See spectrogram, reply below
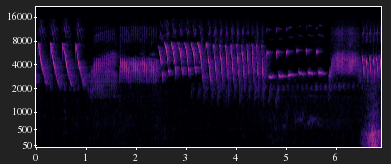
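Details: Canary song for prompting canaries to sing: descending whistled notes, a buzzy tour, rapid rattling trills, then fine high twitters and another buzz, with a brief low thump near the end.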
